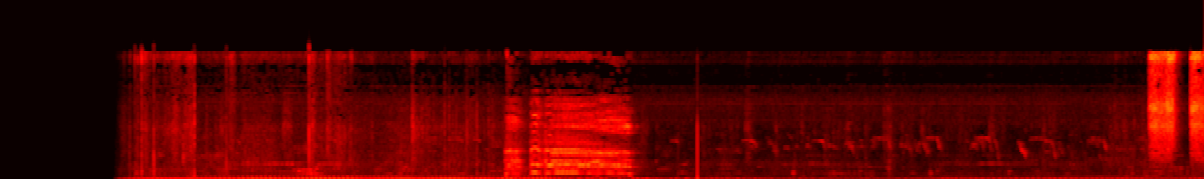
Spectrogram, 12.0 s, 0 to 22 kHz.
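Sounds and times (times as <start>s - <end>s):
rooster crowing: 2.4s - 3.4s, 5.0s - 6.5s.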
